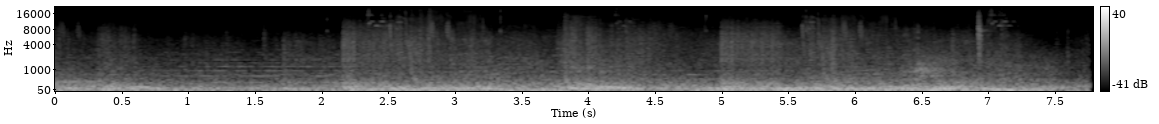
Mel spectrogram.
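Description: Heavy mech weapons fire at a Jenner in the MechWarrior 5 video game, a continuous barrage of loud booming blasts and crashing explosions layered close together across the whole stretch, with no talking.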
